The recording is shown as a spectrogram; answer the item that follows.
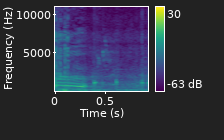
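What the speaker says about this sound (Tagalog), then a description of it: "May manok, guys." A chicken gives a short, nearby cluck, followed by fainter chirps from other birds in the background.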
